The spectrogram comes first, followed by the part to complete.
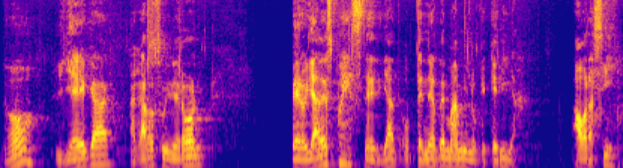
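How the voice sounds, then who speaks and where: A man's voice: lowish voice, a little slow. An older man, a pastor, preaching a sermon in a storytelling way with playful asides about his grandchildren.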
